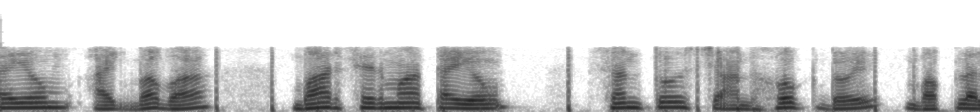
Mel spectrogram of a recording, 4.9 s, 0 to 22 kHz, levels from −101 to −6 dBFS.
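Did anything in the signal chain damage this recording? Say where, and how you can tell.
Yes. Codec stage: the whole clip carries GSM full-rate coding, plainly audible as buzzy, gravelly roughness, with the spectrogram empty above 4 kHz, fitting a 13 kbps stream.

Analogue wiring or interface: a train of clicks from 1.08 to 4.58 s, about 15 irregular ticks near 3.4 per second, about 5 dB above the speech. They show as thin vertical spikes on the waveform, likely from nearby interference.

Network stage: lost GSM frames at 2.44 s, 40 ms held as a metallic ring where the last good frame repeats. The spectrogram shows smeared, flat bands there.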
